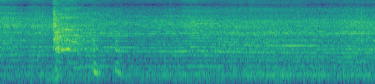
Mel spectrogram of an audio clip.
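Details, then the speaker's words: Diesel heater after its fuel line was bled with a vacuum pump: a few ticks and clicks, then a steady soft roar of flame as the burner lights and combusts evenly. "I can hear the rumble of flame feel heat coming out in the exhaust oh yeah baby this could be it well it's definitely working there it's roaring away"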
